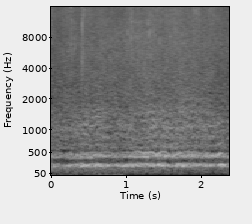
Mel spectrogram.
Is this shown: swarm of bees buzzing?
yes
